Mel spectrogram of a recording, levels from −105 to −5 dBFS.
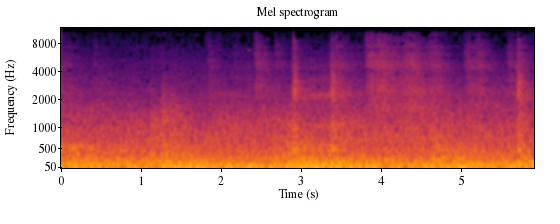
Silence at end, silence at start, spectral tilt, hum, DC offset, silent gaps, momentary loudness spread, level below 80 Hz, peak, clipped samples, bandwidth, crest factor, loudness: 0 s; 0 s; -8.5 dB/octave; none; under 0.1%; none; 4 LU; -30 dBFS; -10 dBFS; under 0.1%; 9.4 kHz; 14 dB; -26 LUFS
